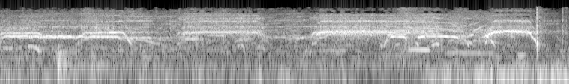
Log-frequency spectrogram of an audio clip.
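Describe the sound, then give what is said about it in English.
A crowd of visiting Kingwood Park fans lets out loud, sustained high-pitched screeches in repeated waves, several voices shrieking at once over a steady background of stadium crowd noise. “And that one's going to be fouled to the right side as we're getting some absolute crazy screeches over from the visiting side.”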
